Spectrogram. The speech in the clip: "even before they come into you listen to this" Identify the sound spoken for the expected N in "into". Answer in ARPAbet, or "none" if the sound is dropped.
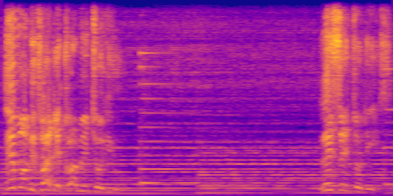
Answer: N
